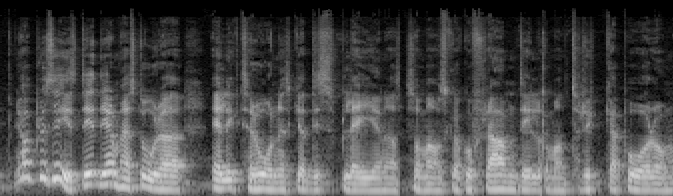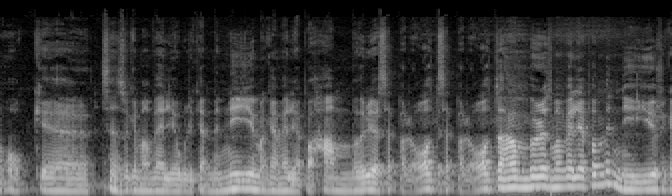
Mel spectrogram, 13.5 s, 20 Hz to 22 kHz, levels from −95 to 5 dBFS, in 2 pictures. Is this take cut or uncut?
cut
